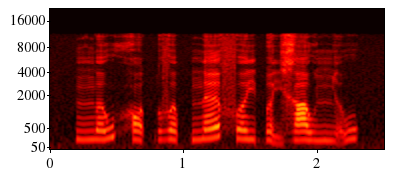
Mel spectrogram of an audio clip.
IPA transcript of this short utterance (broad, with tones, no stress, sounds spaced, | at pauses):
ŋ ə˨˦ w h ɔ˨˩ t̚ v ə˨˩ p̚ n ɛ˨˦ f ə˧ j ɓ ə̰˧˨ j ɣ a˧ w ɲ ə̰˧˥ w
